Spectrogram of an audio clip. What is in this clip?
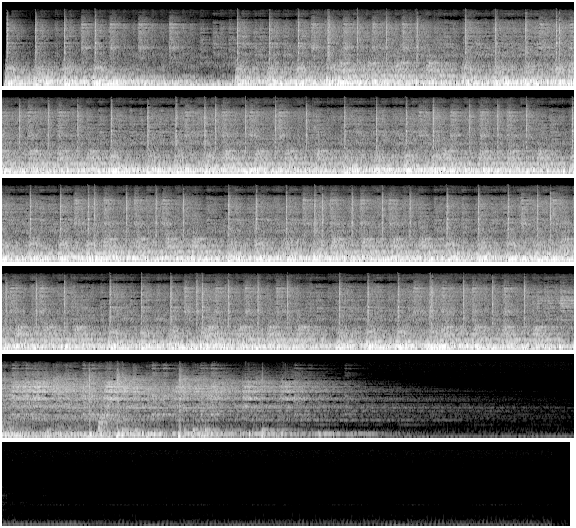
spanish war drums on million gal fuel tanks with tablas cymbals at end
beat, drum, drum-loop, groovy, percussion, percussion-loop, rhythm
